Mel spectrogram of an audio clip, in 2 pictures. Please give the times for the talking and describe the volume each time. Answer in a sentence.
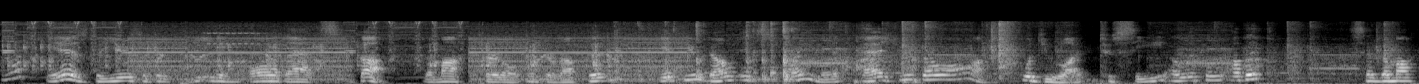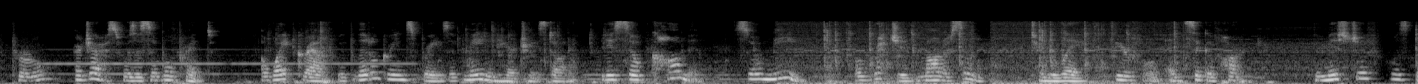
The talking can be heard from 0.0 to 12.7 s, at a steady volume; and from 13.5 to 28.3 s, at a steady volume.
